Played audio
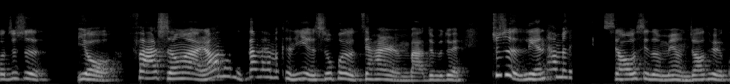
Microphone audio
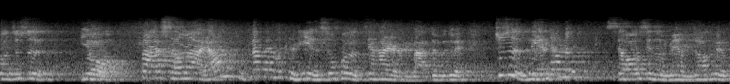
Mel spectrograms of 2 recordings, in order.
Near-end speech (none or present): none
